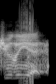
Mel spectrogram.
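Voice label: "Juliett", English; Alphabet; DCS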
